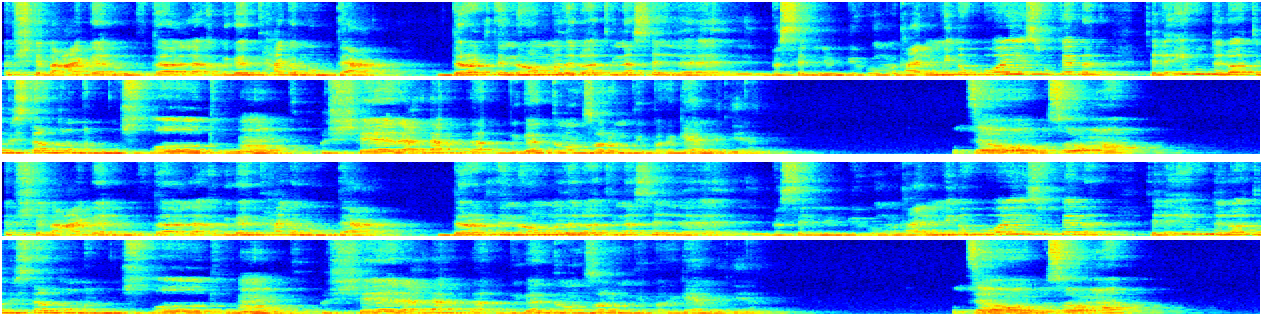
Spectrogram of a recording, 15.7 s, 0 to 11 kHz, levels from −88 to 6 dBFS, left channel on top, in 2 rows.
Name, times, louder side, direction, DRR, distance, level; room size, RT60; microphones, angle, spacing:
voice 1, 0.0-2.3 2.7-6.9 7.2-9.5 9.8-12.6, left 2 dB, 90° left, 0 dB, 0.8 m, -18 dB
voice 2, 9.3-9.6 13.8-14.8, equal, 30° right, -7 dB, 1.2 m, -16 dB
5.9 x 3.3 x 5.5 m, 0.84 s
head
